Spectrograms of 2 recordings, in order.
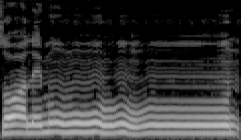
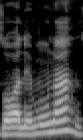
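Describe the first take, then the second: First: The word ends on n, its long vowel stretched. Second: The word ends on a short final a vowel. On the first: The reader stops at this word. "শেষ অক্ষরে সাকিন দিবেন যাবার বাদ দিয়ে সাকিন দিবেন দিয়ে তিন আলিফ টেনে পড়বেন" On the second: The reading continues without a stop. "নুন যাবার না"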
